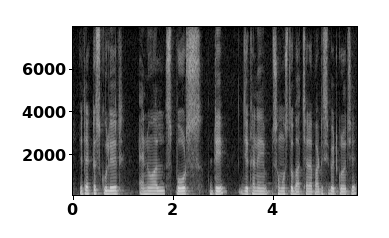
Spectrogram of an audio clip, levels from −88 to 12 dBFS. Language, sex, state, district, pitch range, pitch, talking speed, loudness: Bengali, male, West Bengal, Kolkata, 140-150 Hz, 145 Hz, 145 wpm, -15 LUFS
